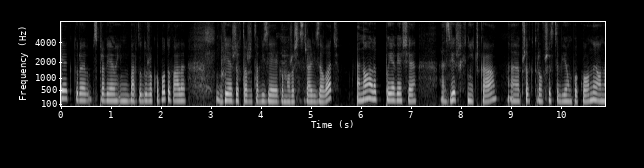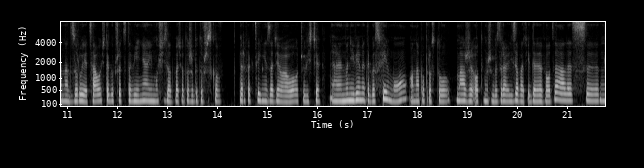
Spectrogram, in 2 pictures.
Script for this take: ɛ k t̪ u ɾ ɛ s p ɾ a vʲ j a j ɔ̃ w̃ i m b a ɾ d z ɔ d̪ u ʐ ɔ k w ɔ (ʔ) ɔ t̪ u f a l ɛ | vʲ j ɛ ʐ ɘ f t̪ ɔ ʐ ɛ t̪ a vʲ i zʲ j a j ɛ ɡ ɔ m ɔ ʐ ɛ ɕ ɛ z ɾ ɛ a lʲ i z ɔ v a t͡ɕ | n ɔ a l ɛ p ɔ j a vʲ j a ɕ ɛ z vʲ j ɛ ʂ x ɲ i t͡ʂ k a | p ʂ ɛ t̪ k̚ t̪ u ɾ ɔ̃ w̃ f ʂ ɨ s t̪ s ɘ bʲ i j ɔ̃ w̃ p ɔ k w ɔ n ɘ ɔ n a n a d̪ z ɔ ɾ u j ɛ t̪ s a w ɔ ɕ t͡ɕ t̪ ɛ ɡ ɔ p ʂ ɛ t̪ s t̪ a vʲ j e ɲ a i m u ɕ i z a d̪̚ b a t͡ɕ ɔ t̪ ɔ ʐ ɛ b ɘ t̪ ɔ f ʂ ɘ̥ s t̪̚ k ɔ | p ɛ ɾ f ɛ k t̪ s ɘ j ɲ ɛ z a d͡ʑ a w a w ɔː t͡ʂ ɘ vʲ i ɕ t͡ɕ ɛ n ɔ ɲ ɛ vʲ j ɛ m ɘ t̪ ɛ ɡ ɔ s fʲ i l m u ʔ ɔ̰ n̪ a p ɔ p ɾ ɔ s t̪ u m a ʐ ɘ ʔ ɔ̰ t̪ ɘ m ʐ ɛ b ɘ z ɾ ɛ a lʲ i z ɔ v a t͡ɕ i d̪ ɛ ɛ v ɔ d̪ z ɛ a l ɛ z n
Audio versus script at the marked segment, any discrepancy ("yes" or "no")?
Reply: yes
